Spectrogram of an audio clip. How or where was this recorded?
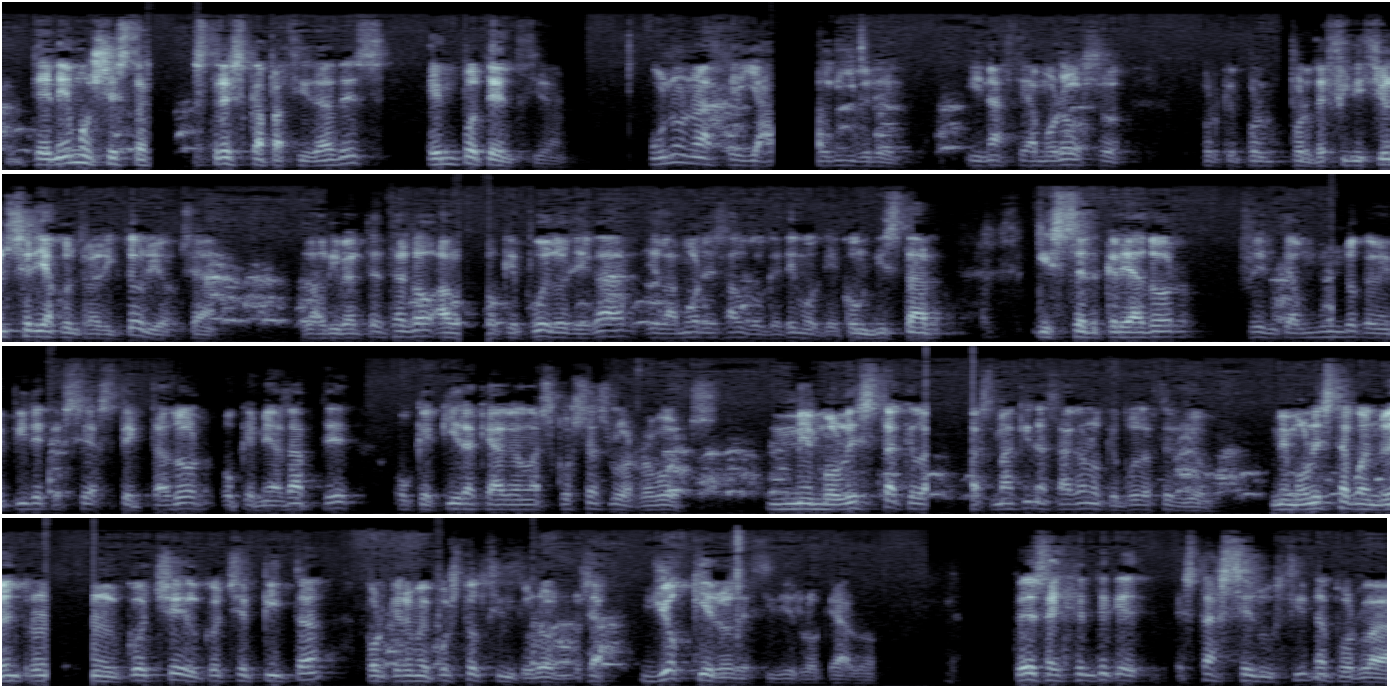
video call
